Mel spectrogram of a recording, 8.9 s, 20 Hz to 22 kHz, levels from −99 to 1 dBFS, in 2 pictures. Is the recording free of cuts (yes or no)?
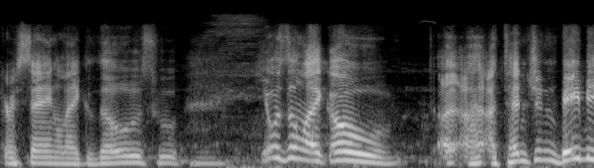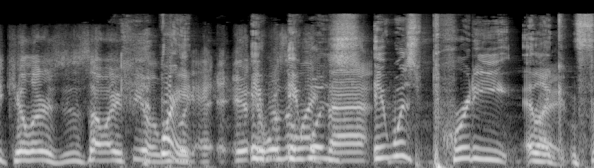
yes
